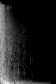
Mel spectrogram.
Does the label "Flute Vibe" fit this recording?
No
